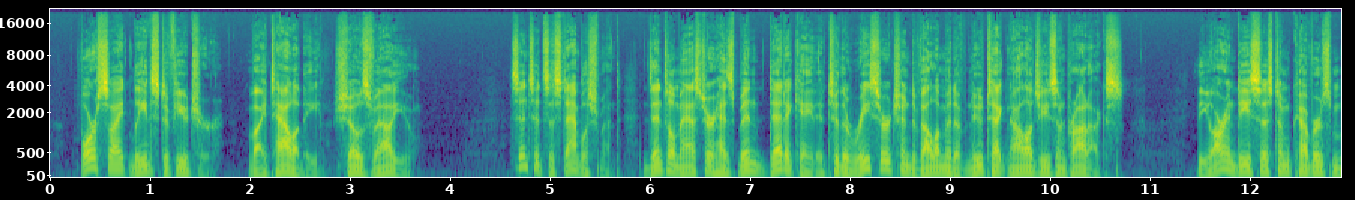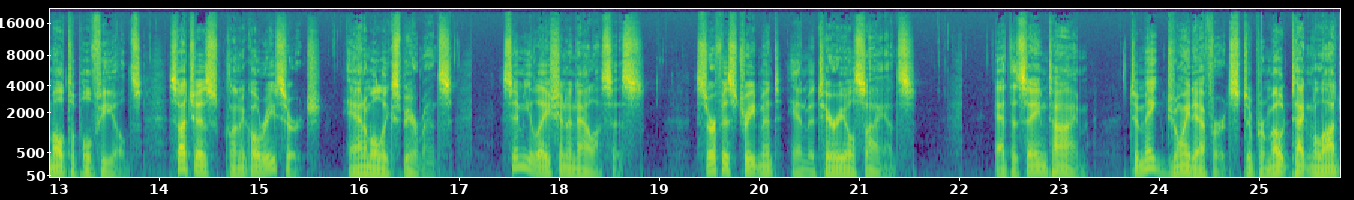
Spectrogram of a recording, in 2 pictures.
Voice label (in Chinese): 公司宣传片配音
